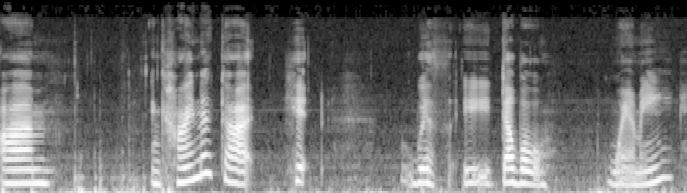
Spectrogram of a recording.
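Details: Adult woman with inherited essential tremor affecting her vocal cords, diagnosed by a movement-disorder neurologist, plus medication-induced tardive dyskinesia from long-term antipsychotic use; vocal tremor.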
